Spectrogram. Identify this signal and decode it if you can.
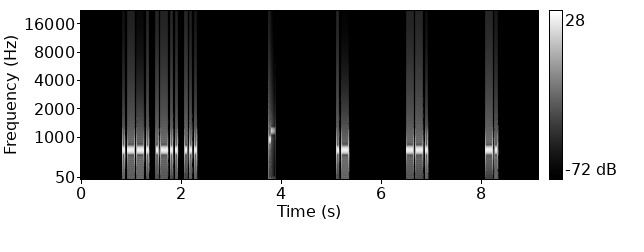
Morse code, heard as a keyed tone, about 25 wpm, spaced as for 11 wpm, 690 Hz. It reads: PLS AGN
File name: Top 90 QSO Elements - 8x Character Spacing - 25wpm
